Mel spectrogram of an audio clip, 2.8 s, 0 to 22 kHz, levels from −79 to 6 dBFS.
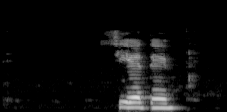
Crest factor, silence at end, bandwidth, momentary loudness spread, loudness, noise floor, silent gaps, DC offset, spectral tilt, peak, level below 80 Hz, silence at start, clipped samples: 18 dB; 0.6 s; 7.4 kHz; 13 LU; -17 LUFS; -71 dBFS; none; under 0.1%; -7 dB/octave; -4 dBFS; -66 dBFS; 1.4 s; under 0.1%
